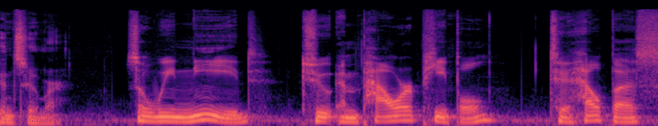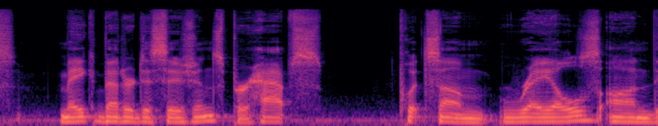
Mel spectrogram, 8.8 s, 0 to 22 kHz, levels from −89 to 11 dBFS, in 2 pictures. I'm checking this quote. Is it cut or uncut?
uncut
